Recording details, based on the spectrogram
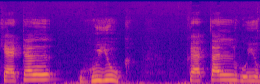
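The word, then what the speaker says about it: Çatalhöyük: वन ऑफ the most famous Neolithic site है कैटल हुयूक, जो भी इसका प्रोनाउंसिएशन है.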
